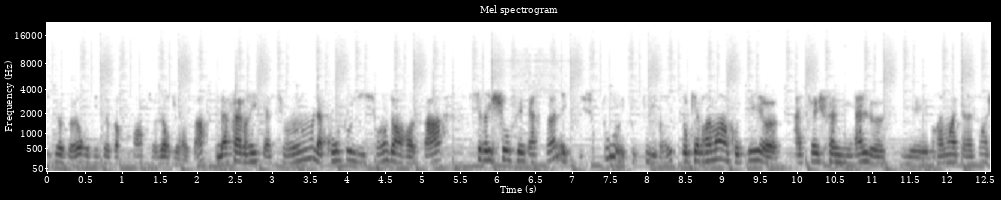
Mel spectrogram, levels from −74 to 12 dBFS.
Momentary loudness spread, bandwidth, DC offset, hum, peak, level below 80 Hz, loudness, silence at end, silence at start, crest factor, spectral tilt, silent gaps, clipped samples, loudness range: 11 LU; 17.5 kHz; under 0.1%; none; -2 dBFS; -40 dBFS; -20 LUFS; 0 s; 0 s; 18 dB; -6 dB/octave; none; under 0.1%; 2 LU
